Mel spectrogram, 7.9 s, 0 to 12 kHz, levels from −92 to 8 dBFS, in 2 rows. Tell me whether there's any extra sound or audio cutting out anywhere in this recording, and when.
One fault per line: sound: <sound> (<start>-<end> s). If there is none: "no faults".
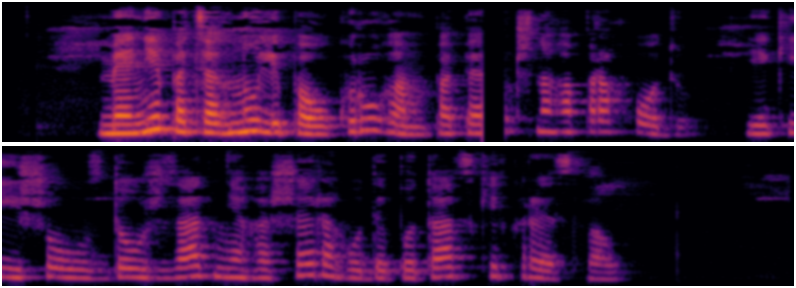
sound: dropout (2.4-2.5 s)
